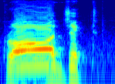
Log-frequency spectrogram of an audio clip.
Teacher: when you stress the pro, it becomes project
